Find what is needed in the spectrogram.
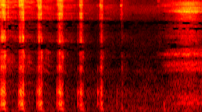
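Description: A man laughing in delight, a run of short breathy 'ha' pulses about five a second that tails off about a second in, followed by a breath drawn in near the end.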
